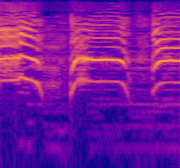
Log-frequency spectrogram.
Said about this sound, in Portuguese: não, calma, não grite, não se acelere. Está nascendo, está nascendo, veja! Nasceu, fique tranquila, e é um menino!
